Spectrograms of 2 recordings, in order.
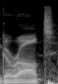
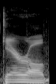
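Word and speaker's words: Geralt: drunk dude was telling guralt Garold sorry emphasis on the wrong syllable there yeah don't yeah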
